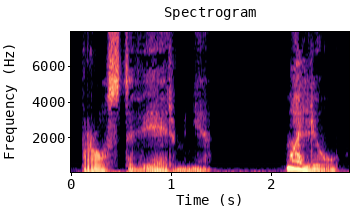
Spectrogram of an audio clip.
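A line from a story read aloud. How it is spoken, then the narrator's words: Pleading whisper. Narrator (Russian): прошептал дракон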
